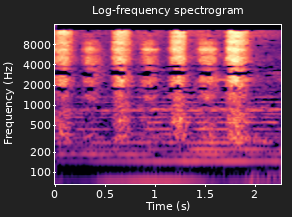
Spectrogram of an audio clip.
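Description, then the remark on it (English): Sharp, rapid breathing showing how a person breathes when angry: about five quick, forceful breaths in a steady, hurried rhythm, each a breathy rush of air, with no talking. “If you notice, the breathing becomes sharp and rapid.”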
